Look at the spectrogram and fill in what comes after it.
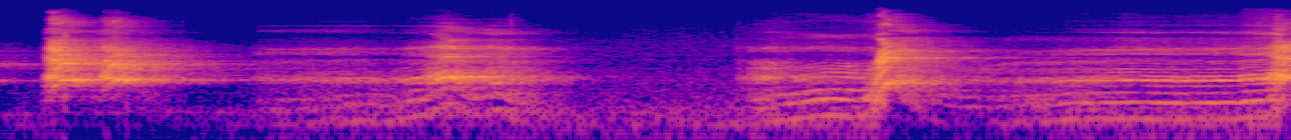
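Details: In a brawl between dogs Harry and Ferris, loud barks burst out roughly every two seconds, separated by lower growling and snarling with wavering tone.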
